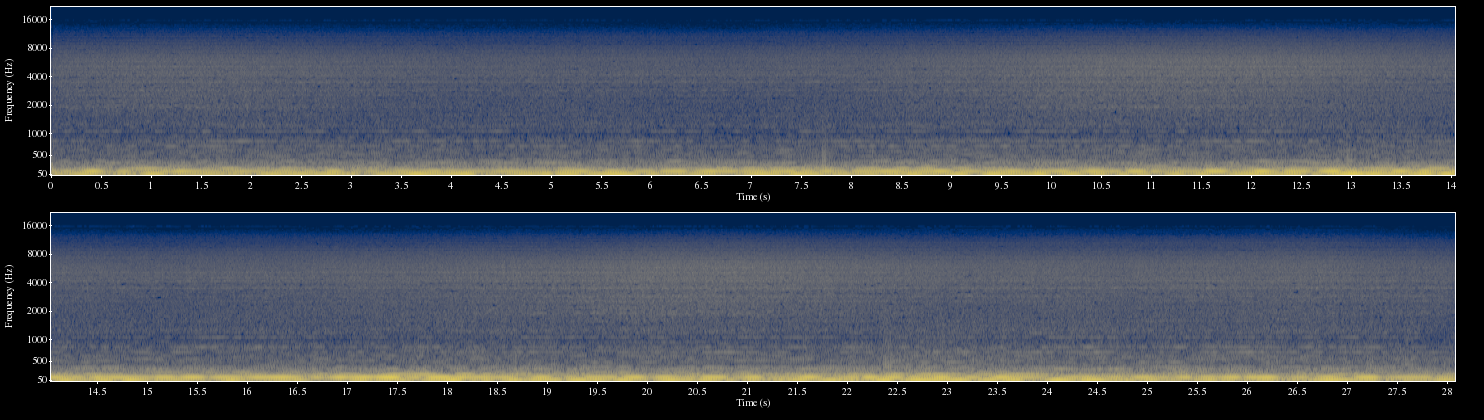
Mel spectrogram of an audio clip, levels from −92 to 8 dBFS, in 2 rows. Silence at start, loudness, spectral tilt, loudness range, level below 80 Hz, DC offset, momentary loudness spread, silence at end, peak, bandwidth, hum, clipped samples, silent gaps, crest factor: 0 s; -17 LUFS; -7 dB/octave; 3 LU; -16 dBFS; under 0.1%; 6 LU; 0 s; -2 dBFS; 9.2 kHz; 60 Hz at -25 dBFS; under 0.1%; none; 12 dB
